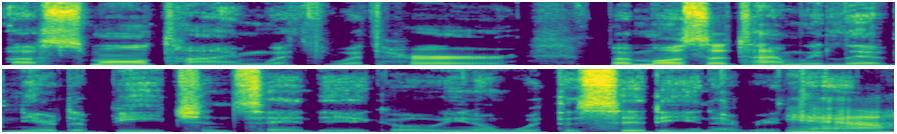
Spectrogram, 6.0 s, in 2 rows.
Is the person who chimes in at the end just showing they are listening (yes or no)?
no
